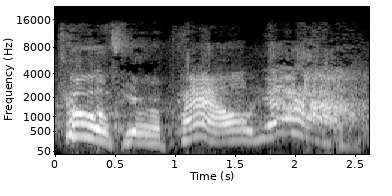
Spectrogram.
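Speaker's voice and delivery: loud folksy aw-shucks voice; Jimmy Stewart. Retold or imitated. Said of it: "Did Jimmy Stewart basically go".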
